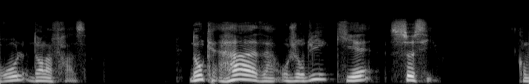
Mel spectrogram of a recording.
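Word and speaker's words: هذا: Hada se prononce hadha. Vous voyez ici, j'ai écrit le alif du med, mais s'écrit hadha. Donc ici, il y a une lettre prononcée qui ne s'écrit jamais. Ceci est très très rare dans la langue arabe. Il y a très peu de mots où on prononce une lettre qui n'est pas écrite, contrairement au français.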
